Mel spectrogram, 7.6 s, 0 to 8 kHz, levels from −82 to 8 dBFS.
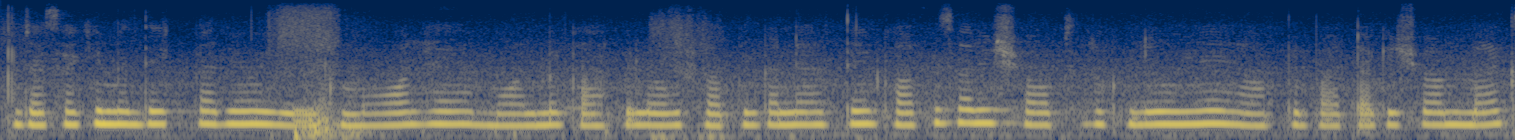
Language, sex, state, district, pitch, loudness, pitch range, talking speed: Hindi, female, Delhi, New Delhi, 230 Hz, -15 LUFS, 225-235 Hz, 255 wpm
